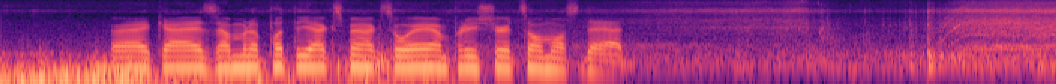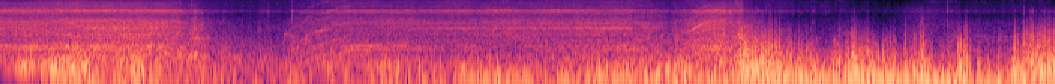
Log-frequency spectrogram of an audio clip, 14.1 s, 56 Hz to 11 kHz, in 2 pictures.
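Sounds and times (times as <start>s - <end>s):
wind buffeting microphone: 0.0s - 4.4s, 6.3s - 14.0s
rc truck motor whining: 4.1s - 12.5s.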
